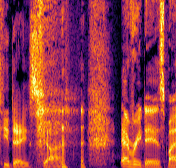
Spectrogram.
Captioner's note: laughing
